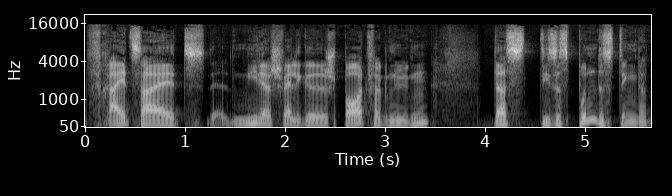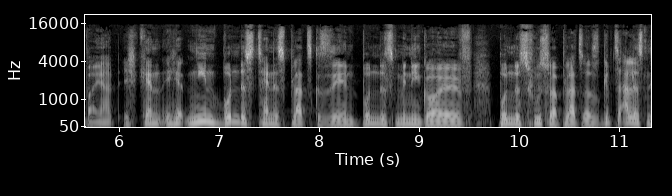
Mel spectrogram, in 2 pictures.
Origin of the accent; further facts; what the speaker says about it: Berlin area, Germany; weil ich komme ja auch aus der Region. Und wir sind früher, ich komme aus so einer kleinen Stadt.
